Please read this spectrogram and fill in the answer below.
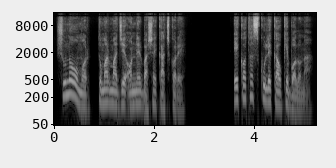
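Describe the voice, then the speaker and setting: A man voicing a kindly, concerned male schoolteacher in a cartoon, speaking gently and earnestly. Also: mid-range voice, sing-song, moderate pace, breathy edge, no echo, clean studio sound. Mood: advising. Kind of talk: cartoon voice acting.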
